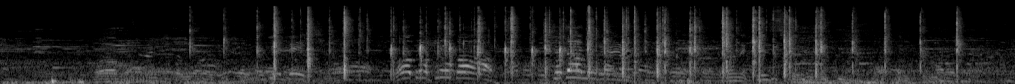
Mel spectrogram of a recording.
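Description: Hand clapping: a run of quick, irregular sharp claps starting about two seconds in and stopping near the end, with voices calling out over it.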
